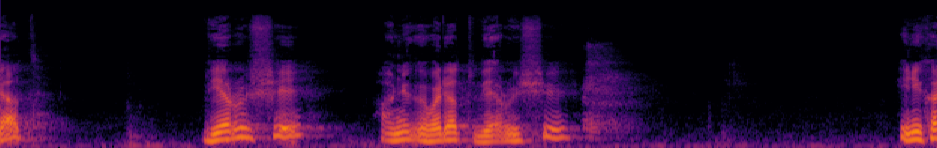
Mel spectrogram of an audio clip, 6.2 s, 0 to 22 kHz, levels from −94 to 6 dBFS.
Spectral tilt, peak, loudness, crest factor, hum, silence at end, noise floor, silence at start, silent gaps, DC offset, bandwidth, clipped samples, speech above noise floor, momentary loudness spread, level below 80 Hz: -8 dB/octave; -12 dBFS; -29 LUFS; 18 dB; none; 0 s; -65 dBFS; 0 s; none; under 0.1%; 14.5 kHz; under 0.1%; 37 dB; 16 LU; -62 dBFS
